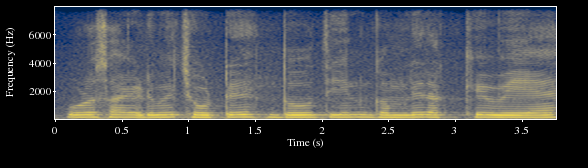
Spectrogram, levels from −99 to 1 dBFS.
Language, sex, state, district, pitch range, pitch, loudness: Hindi, male, Uttar Pradesh, Shamli, 160-170 Hz, 165 Hz, -12 LUFS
